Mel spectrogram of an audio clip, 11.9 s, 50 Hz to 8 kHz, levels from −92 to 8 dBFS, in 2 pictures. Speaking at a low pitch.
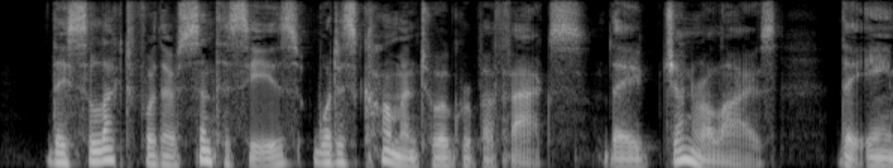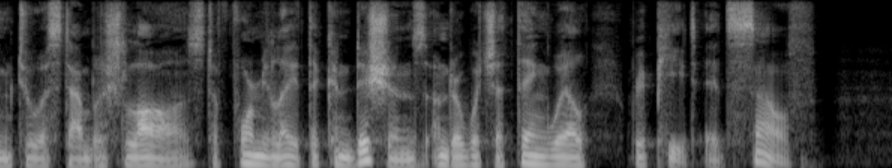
Yes: very low, 95 Hz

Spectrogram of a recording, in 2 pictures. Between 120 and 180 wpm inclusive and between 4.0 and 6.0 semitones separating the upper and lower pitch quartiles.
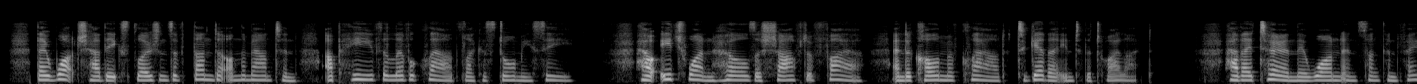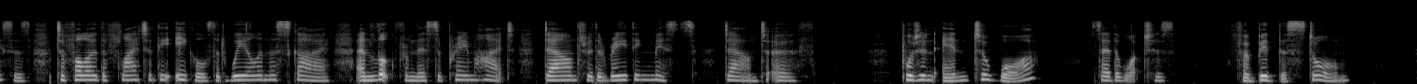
No: average, 170 wpm; narrow, 2.6 semitones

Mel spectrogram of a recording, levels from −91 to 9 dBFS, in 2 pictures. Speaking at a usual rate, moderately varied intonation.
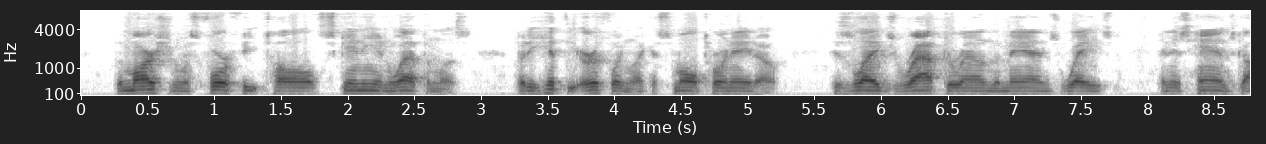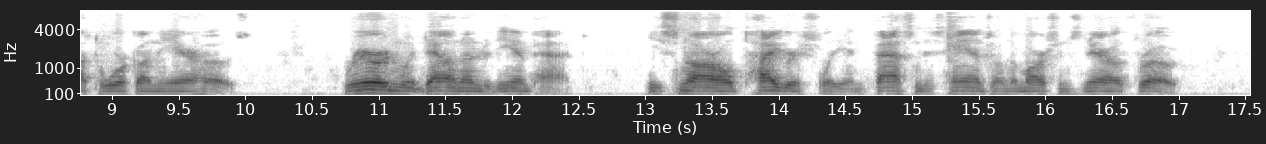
No: average, 180 wpm; narrow, 2.0 semitones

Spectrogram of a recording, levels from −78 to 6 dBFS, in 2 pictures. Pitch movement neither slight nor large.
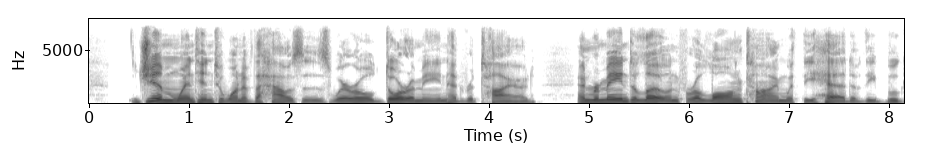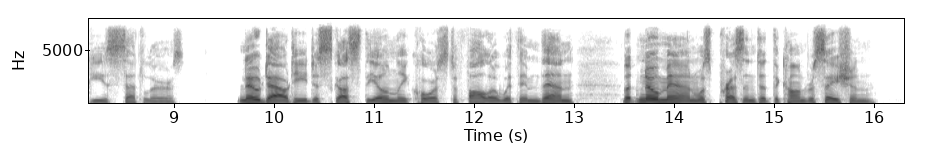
No: wide, 5.9 semitones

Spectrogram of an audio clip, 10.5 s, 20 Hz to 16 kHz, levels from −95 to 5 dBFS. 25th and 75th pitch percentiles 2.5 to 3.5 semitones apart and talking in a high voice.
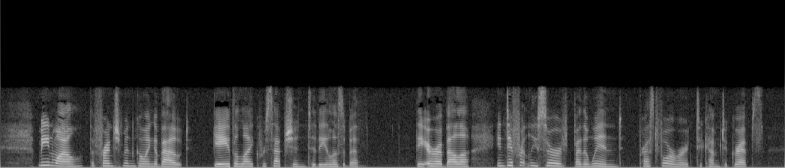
Yes: average, 2.8 semitones; high, 220 Hz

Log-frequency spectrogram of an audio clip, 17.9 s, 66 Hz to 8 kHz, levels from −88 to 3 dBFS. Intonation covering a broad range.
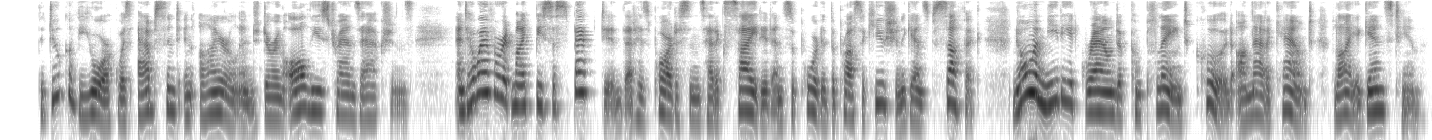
Yes: wide, 6.9 semitones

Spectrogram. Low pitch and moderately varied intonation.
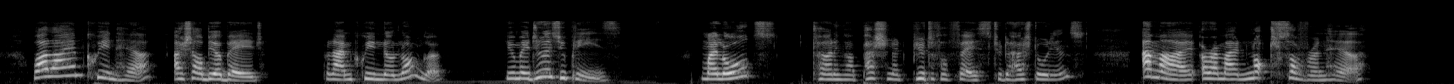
No: high, 245 Hz; average, 4.4 semitones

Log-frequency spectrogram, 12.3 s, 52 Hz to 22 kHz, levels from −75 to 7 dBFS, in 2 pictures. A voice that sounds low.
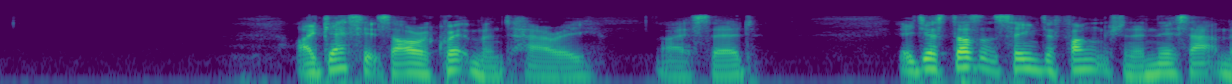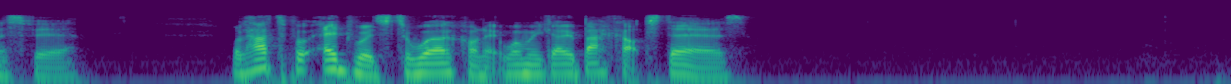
Yes: low, 110 Hz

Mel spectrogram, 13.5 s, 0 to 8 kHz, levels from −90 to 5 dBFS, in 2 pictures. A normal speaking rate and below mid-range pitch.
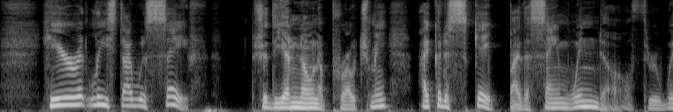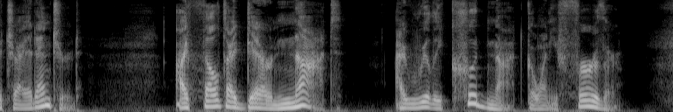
Yes: average, 155 wpm; low, 130 Hz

